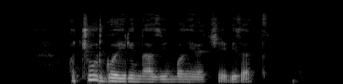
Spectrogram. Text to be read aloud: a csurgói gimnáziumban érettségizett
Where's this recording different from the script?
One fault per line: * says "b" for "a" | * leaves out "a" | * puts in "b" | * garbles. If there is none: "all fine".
all fine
